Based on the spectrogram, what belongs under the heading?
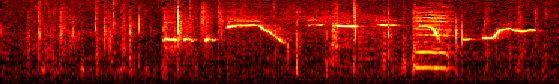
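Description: Birds whistling in short calls: a brief steady note, a long falling slide, high steady notes and a rising slide near the end. They sound over a run of sharp clicks from a cloth flag flapping in the wind.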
